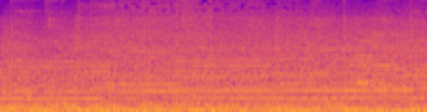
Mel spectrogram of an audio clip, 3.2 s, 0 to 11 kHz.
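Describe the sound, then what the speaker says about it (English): A Lotus Elise, a 1990s mid-engine two-seat roadster, drives in Forza Horizon 4, its engine droning loud and steady throughout with a hint of tire noise. "the Lotus Elise, a 90s classic based on the age-old roadster recipe"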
